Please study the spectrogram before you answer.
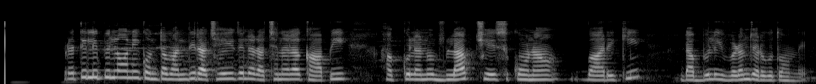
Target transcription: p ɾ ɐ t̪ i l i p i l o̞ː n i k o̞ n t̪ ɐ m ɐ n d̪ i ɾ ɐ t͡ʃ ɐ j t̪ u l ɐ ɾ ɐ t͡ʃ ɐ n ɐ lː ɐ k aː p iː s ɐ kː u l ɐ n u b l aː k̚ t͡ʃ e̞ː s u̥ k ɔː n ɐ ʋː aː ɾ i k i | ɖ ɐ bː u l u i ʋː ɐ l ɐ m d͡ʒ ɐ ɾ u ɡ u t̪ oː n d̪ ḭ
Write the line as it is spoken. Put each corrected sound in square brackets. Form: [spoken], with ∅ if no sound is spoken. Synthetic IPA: p ɾ ɐ t̪ i l i p i l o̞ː n i k o̞ n t̪ ɐ m ɐ n d̪ i ɾ ɐ t͡ʃ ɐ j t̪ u l ɐ ɾ ɐ t͡ʃ ɐ n ɐ [l] ɐ k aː p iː [h] ɐ kː u l ɐ n u b l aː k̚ t͡ʃ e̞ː s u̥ k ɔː n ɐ [ʋ] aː ɾ i k i | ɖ ɐ bː u l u i ʋː ɐ [ɽ] ɐ m d͡ʒ ɐ ɾ u ɡ u t̪ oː n d̪ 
